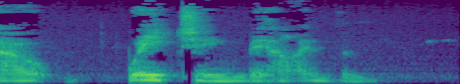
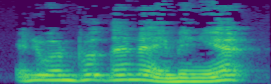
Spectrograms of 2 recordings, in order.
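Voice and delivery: high, loud and eager; bursting with curiosity; 12 semitones higher, 7 dB louder than usual. A narrator's reading. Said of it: "Ron asked the third year girl eagerly".

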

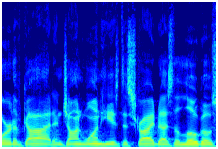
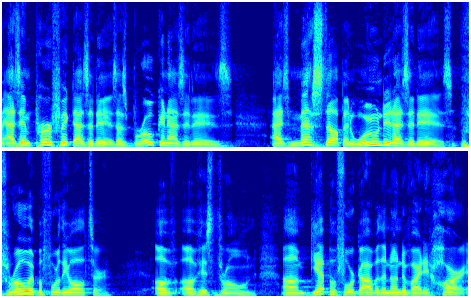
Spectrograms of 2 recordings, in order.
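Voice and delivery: louder, stronger preaching build; preaching with force; 5 dB louder than usual. Acted. Pastor urging the church to bring broken hearts, louder. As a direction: press each phrase harder.

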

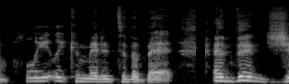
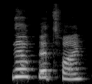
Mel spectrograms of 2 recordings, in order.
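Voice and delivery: much higher, squeaky mock answer; imitating a friend, pitched way up; high mock reply. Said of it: "Mark and I were both like".

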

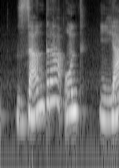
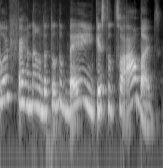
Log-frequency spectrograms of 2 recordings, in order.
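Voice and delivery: higher-pitched, casual hello to a passer-by; friendly street greeting; 6 semitones higher than usual. Acted. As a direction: greet an acquaintance going by, lightly acted. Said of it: "Eu cumprimento". (cumprimento animado a uma conhecida na rua)

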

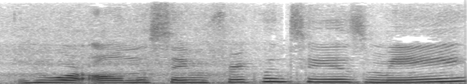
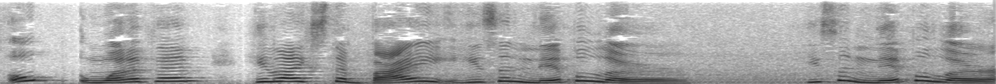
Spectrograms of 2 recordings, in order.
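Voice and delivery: kitty talk; 6 semitones higher, 7 dB louder than usual. Real, not acted. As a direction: scold the kitten playfully in a much higher voice. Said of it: "the talking kitty talk".

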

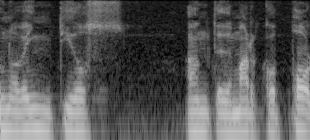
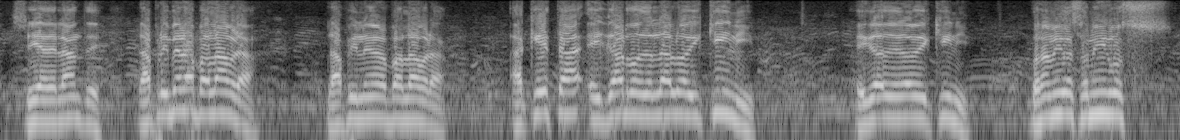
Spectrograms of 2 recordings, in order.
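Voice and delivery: raised voice cutting through the press scrum; calling out over crowd; 7 semitones higher than usual. Acted. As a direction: shout to grab the first question. Reporter shouting over press crowd.

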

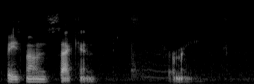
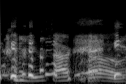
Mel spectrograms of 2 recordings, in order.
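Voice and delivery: high, slow ad voice; hammed-up sponsor plug; mock ad read; 4 dB louder than usual.

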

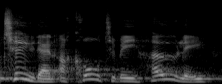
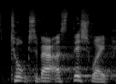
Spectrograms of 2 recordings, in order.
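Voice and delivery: normal talking voice

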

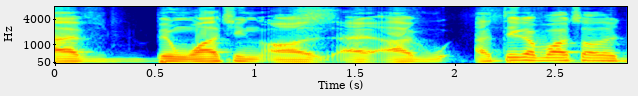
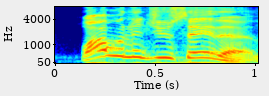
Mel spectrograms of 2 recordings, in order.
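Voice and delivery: much higher, baffled question; incredulous cop; 14 semitones higher than usual. Retold or imitated. Cops reacting to the non-alcoholic reveal, high incredulous. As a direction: throw it up high in disbelief.

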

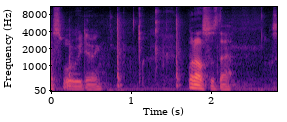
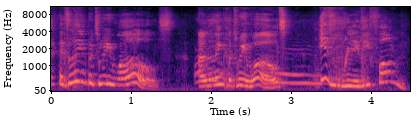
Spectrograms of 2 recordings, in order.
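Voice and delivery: excited; 12 semitones higher, 3 dB louder, slower than usual. Real, not acted. Excited about the game.

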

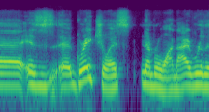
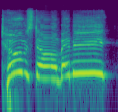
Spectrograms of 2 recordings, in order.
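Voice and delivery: excited cheer; 9 semitones higher, slower than usual. Real, not acted. Cheering the movie pick.

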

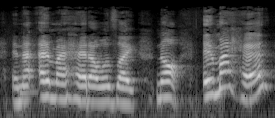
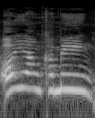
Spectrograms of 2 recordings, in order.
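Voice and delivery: breezy promise; 8 semitones higher than usual. Retold or imitated.

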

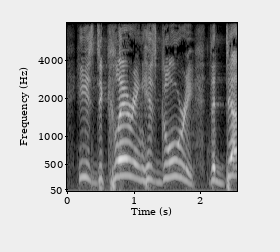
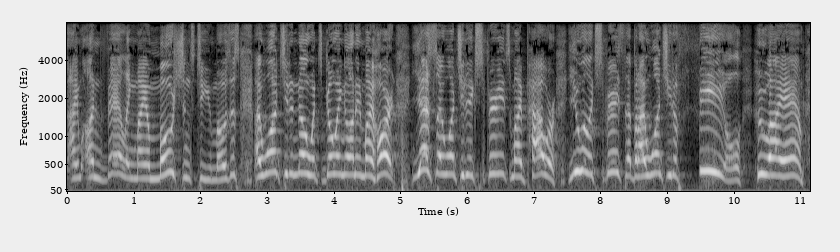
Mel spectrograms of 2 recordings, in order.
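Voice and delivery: loud, high, pleading proclamation; impassioned preaching as God; 4 semitones higher, 4 dB louder than usual. Acted. God opening his heart to Moses, fervent proclamation. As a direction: preach God's longing at full force.

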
